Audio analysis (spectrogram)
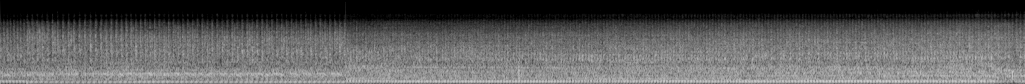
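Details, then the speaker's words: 1981 VW Rabbit/Caddy pickup with a swapped-in turbo diesel at fast idle. Clatter hardens on throttle blips with an occasional ping: diesel knock remains. Owner expects it to clear up, otherwise the injectors will be replaced. "If you gave it a little throttle, it'd ping a little bit here and there, but I think it's gonna clear up nicely."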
